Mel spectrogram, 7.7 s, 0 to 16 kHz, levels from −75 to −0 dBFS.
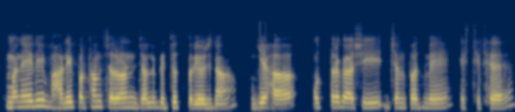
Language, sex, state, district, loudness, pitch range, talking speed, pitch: Hindi, male, Uttarakhand, Uttarkashi, -17 LUFS, 150-170 Hz, 100 wpm, 160 Hz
